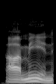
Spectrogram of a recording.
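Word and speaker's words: آمين: so the the uh the term Amin in in Arabic is just the same amen just uh with the last syllable stretched a little bit longer and it means uh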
